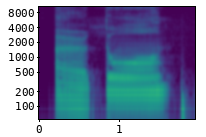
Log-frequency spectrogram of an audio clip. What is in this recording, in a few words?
chinese pronunciation er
